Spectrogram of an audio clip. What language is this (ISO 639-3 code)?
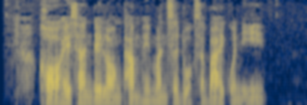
tha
